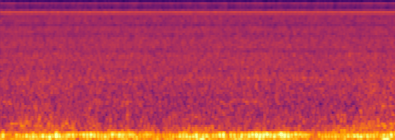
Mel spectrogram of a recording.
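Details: Domestic cat named Totto purring while kneading; a steady low rumbling purr with gentle rhythmic pulsing continues through all four seconds, with no other sounds standing out.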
